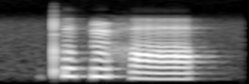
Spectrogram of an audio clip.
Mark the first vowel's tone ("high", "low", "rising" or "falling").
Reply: high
